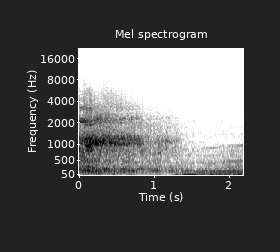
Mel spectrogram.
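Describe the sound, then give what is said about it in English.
A car swerving with its tyres skidding: a loud, high squeal that fades over about a second, leaving a low rumble. “She's driving like a maniac.”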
